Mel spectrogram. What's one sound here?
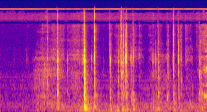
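Fingers rub and scrape against a circuit board's metal contacts.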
